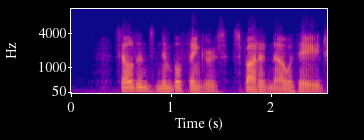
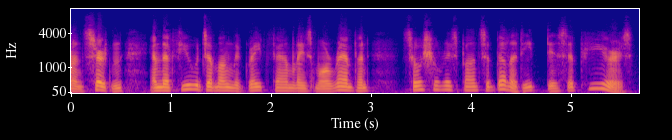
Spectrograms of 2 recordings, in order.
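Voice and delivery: earnest young scholar, voiced much higher; a nervous young mathematician reasoning aloud, pitched up; young Gale voice; 9 semitones higher than usual. A narrator's reading. Young Gale's voice, explaining.

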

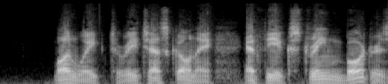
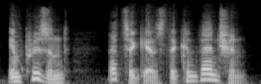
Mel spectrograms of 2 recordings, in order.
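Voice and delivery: higher, sharp indignation; indignant; 8 semitones higher than usual. A narrator's reading. Young trader outraged at the imprisonment, mildly indignant. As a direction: bristle at the news, not shouting. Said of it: "Gorm's expression jolted into anger".

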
